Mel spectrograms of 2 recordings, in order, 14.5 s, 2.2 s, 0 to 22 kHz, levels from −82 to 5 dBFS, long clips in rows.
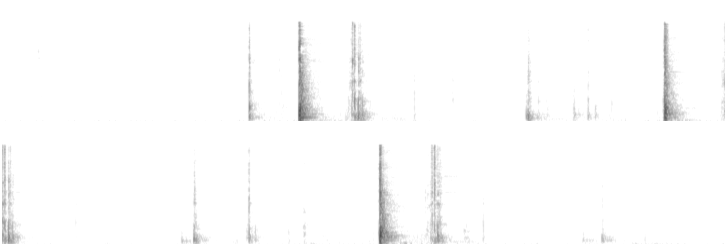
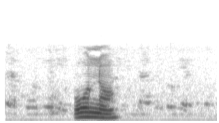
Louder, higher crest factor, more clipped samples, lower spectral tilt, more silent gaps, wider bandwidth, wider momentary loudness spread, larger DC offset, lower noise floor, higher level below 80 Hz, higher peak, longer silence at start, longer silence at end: second, -37 LUFS vs -23 LUFS; first, 38 dB vs 18 dB; neither; second, -4 dB/octave vs -10 dB/octave; neither; first, 11 kHz vs 5.4 kHz; about the same, 25 LU vs 24 LU; neither; first, -89 dBFS vs -48 dBFS; about the same, -60 dBFS vs -60 dBFS; about the same, -8 dBFS vs -10 dBFS; first, 2.45 s vs 0.05 s; first, 2.85 s vs 0.3 s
